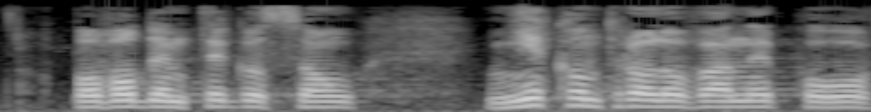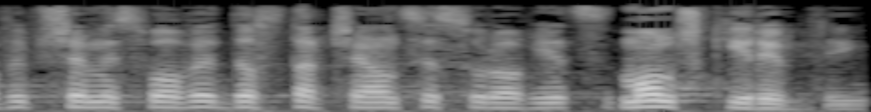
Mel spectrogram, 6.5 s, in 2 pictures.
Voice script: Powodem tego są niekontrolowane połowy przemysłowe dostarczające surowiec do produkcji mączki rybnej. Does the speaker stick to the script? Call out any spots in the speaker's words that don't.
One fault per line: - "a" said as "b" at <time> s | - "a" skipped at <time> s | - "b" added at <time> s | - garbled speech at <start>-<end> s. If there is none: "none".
- "do produkcji" skipped at 5.6 s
